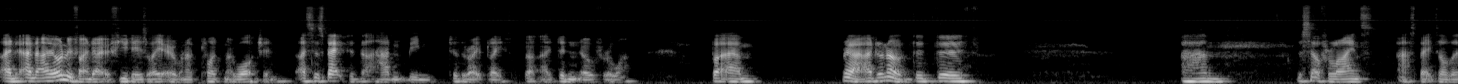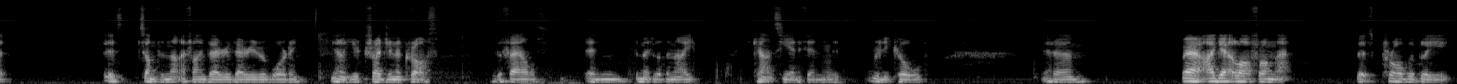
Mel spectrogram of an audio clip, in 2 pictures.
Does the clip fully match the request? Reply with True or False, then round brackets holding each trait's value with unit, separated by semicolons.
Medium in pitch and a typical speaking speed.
False (120 Hz; 180 wpm)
